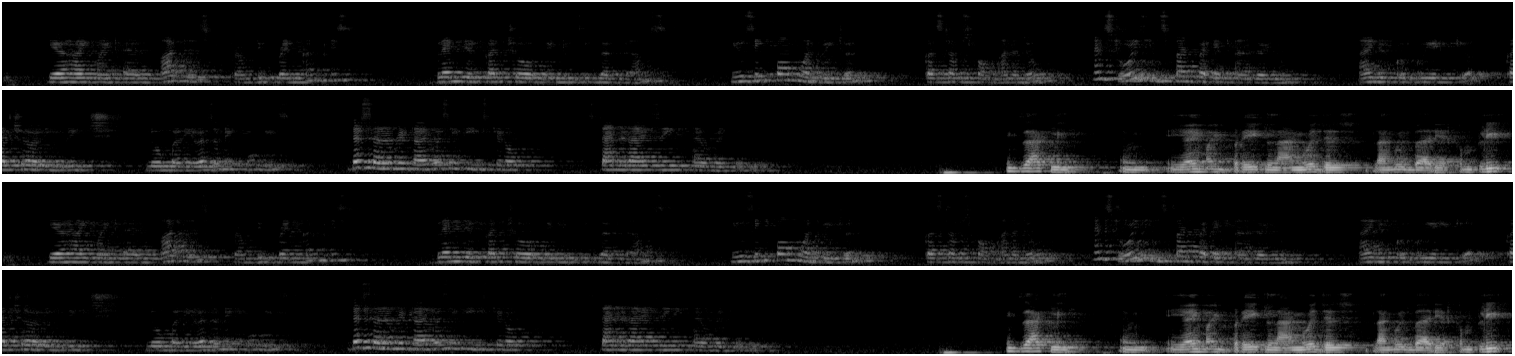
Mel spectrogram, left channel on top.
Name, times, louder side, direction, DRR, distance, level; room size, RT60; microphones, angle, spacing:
voice 1, 0.4-3.5 4.3-6.6 7.3-8.6 9.2-10.4 10.9-12.9 13.6-14.7 15.0-16.2 16.5-18.0 18.6-20.3 21.1-22.7, left 1 dB, 20° left, 0 dB, 6.6 m, -41 dB
voice 2, 25.2-25.9 26.3-30.1, right 1 dB, 15° right, 6 dB, 1.0 m, -28 dB
27.5 x 24.0 x 7.0 m, 1.1 s
head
